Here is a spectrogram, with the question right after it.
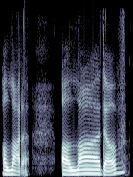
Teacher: A lot of, you don't have to say the v and of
